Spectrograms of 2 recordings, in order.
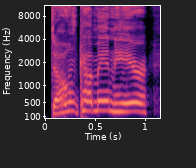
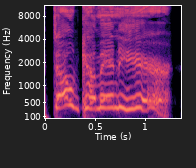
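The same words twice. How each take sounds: First: High-pitched yelled warning, acted out; high play-acted cry of alarm; mock yell. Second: Even higher, slow wailed warning; long high-pitched play-acted cry; drawn-out mock yell. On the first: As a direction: call out high, warning friends away. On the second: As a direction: stretch each word in a very high yell. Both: A narrator's reading. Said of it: "with him yelling".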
